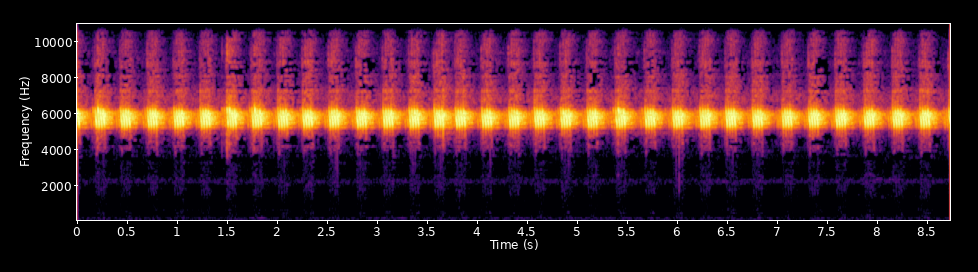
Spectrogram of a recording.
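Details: Two-spotted cricket producing a loud, clean chirp meant to scare off rats; over thirty high-pitched pulses in an even, rapid rhythm, a slight click early on, otherwise quiet.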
